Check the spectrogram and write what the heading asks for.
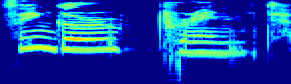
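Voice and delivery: slow American "fingerprint", both Rs sounded; American accent. Shown as a demonstration. Teacher showing learners the American fingerprint, American accent. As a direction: draw out an American R in 'fing-gerr-print'. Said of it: "But in American accent, we say it".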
